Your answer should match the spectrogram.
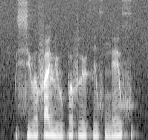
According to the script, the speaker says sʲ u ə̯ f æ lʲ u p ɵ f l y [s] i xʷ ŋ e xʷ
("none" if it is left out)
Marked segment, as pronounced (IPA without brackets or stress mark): θ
